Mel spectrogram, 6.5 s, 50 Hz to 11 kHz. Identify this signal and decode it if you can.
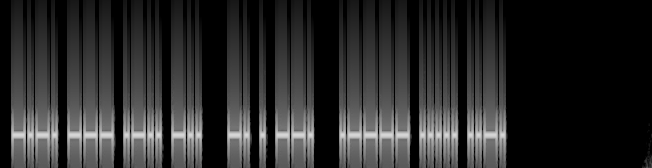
Morse code, heard as a keyed tone, about 36 wpm, 700 Hz. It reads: COLD NEG 15F
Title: Speed-Racing Common QSO Phrases - 30wpm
